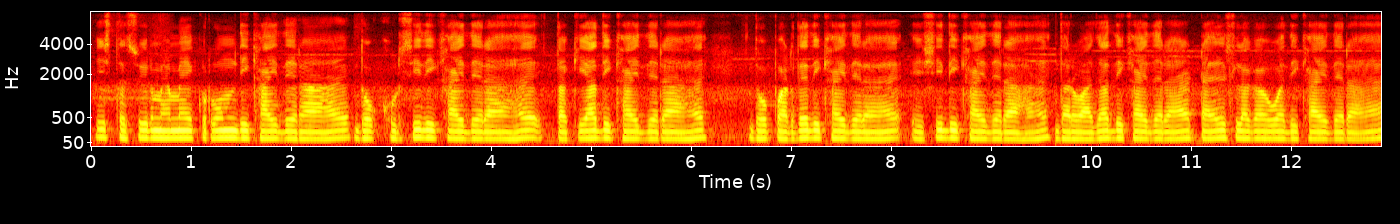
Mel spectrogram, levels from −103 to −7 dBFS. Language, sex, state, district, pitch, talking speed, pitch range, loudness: Hindi, male, Maharashtra, Dhule, 115 Hz, 205 wpm, 110-120 Hz, -29 LUFS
